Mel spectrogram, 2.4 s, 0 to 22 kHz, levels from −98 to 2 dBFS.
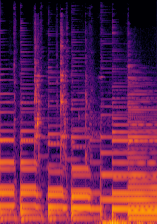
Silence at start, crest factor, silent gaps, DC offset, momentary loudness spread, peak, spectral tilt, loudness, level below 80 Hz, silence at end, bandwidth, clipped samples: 0 s; 16 dB; none; under 0.1%; 5 LU; -8 dBFS; -6.5 dB/octave; -25 LUFS; -36 dBFS; 0 s; 17 kHz; under 0.1%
